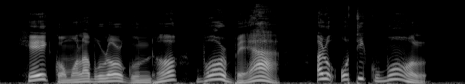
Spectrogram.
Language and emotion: Assamese, disgusted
